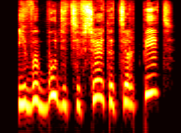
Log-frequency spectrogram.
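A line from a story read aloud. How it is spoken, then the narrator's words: Shouted out. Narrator (Russian): выкрикнула она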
